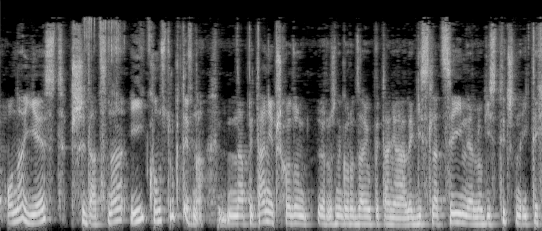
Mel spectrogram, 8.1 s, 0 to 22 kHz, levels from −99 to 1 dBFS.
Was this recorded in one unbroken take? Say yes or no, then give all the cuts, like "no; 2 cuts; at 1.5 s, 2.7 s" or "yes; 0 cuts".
no; 1 cut; at 4.1 s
